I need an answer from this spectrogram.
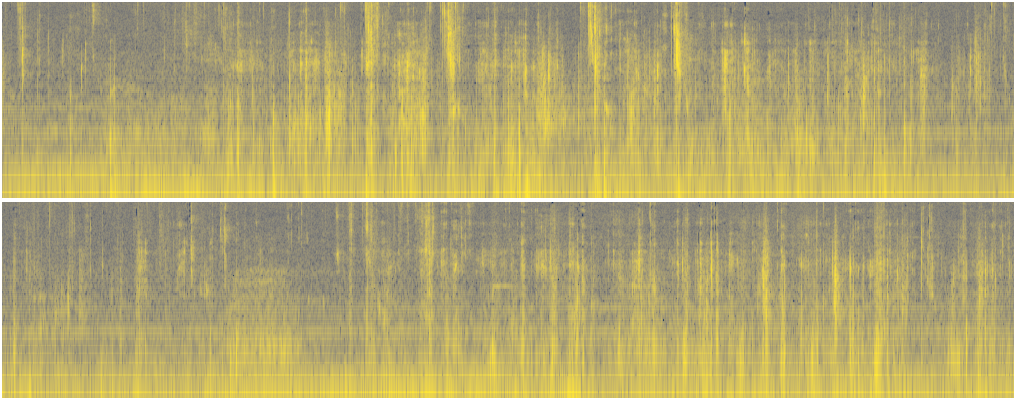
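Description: Close-miked chewing and biting of green spaghetti and fried jack mackerel, with irregular crunching and sharp wet crackles from the mouth.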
